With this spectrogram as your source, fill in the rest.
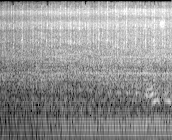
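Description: A Plymouth Duster engine with a leaking exhaust manifold runs at idle, a loud, steady, close-up rumble with a faint rhythmic pulse and no break.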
